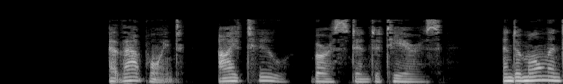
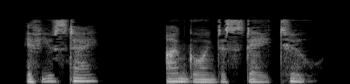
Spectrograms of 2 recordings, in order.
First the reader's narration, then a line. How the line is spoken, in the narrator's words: Enzo said softly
